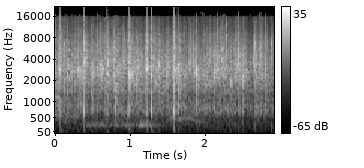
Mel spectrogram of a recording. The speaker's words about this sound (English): Keep our clapping going. I love it.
